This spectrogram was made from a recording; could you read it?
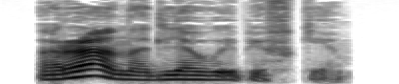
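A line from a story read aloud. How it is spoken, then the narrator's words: Dry. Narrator (Russian): сухо ответил тот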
